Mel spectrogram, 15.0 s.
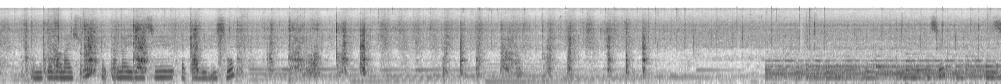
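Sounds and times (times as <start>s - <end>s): utensil scraping a pan: 0.0s - 9.8s
sugar sizzling in a pan: 0.0s - 15.0s.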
